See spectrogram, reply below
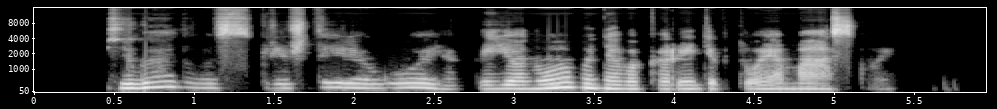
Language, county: Lithuanian, Utena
